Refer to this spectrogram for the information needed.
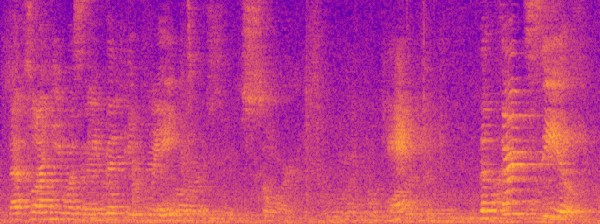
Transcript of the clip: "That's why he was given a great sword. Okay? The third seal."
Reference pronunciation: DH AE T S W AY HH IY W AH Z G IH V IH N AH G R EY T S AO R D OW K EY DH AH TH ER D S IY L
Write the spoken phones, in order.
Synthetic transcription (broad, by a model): DH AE T S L AY HH IY W AH Z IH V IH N AH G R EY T S AO R OW K EY DH AH TH ER D S IY L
